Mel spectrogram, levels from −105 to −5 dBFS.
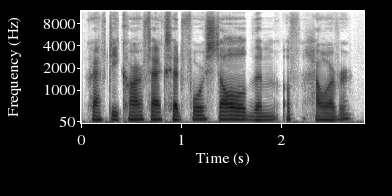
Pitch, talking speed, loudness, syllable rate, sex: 110 Hz, 125 wpm, -20 LUFS, 5.5 syllables/s, male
